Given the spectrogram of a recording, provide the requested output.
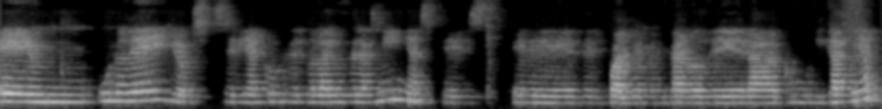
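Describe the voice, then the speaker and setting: A soft-spoken woman's voice, fairly high in pitch, dark and mellow in tone, with fairly even intonation and hardly any pauses. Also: moderate pace, big swings in loudness. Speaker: NGO communications officer. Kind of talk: presentation at a meeting. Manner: hesitant, many fillers.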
